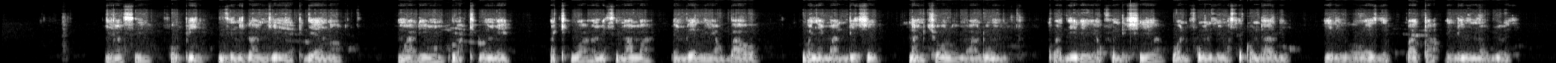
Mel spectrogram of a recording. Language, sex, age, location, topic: Swahili, male, 25-35, Dar es Salaam, education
